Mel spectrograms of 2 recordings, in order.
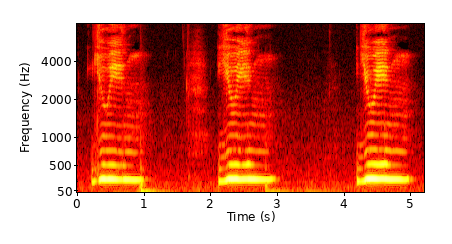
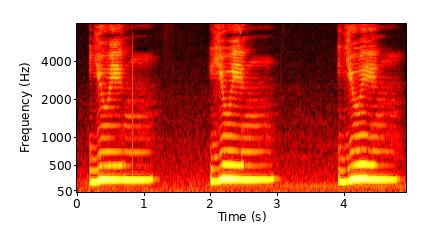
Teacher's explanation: Letter D is pronounced as Y, and the final N is pronounced as a NG.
